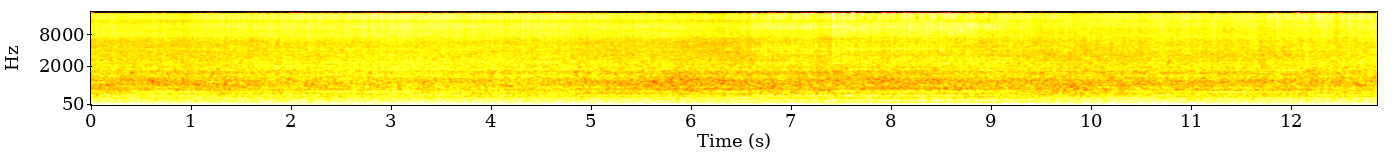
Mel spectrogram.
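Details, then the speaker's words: Smooth, steady, deep engine rumble with no stumbles after fitting a new #10 PTFE feed line to the Magnaflow 750 Pro-tuner pump and cleaning the 100-micron post filter. It holds a solid 43 psi; debris from the old rubber braided line had clogged the filter, causing stalling in reverse. "so the pump sounds way better with that new line on clean filter it also runs way better too 43 psi rock solid nice"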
